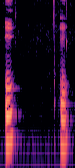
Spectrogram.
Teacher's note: the normal o without any accent is going to be pronounced like an open O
